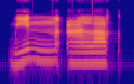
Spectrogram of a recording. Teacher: Kalau nun mati bertemu dengan ain ini dibacanya adalah izhar atau jelas. Nun mati bertemu dengan ain. Dibaca jelas, tidak boleh dengung.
